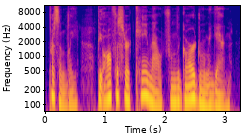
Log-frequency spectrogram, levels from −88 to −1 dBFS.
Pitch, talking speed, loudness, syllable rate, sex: 105 Hz, 185 wpm, -17 LUFS, 5.8 syllables/s, male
